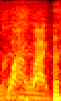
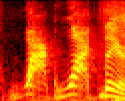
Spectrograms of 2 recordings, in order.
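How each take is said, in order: First: Quick, softer whack whack; whack sound effect. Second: Slow, drawn-out mock whack, higher; whack sound effect. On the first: Retold or imitated. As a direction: tap out two clipped whacks. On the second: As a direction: stretch out each whack like hitting the rock. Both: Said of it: "I like your sound effects on the whack".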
